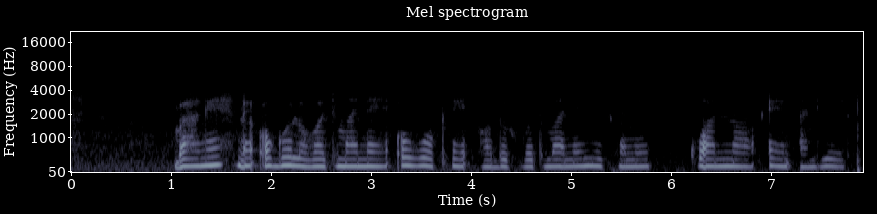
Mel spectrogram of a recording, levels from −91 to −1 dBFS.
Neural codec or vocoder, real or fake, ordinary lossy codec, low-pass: none; real; none; 3.6 kHz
